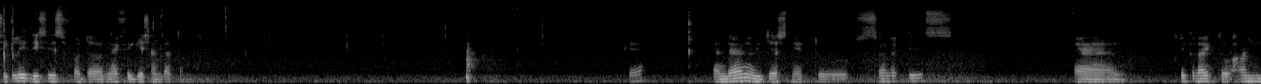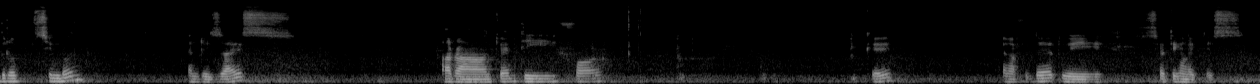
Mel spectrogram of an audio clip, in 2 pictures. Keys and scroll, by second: 1.0 super+-, 1.2 super+=.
